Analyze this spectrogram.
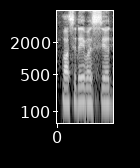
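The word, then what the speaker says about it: वासुदेवस्य: Vasudevasya doesn't have a long A at the end. It's not Ya. It's just Ya.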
